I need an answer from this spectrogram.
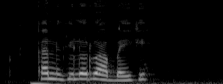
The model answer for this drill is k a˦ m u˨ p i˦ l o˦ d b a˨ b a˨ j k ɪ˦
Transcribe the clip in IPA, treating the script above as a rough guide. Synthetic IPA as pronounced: k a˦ n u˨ k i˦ l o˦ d w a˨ b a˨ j k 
